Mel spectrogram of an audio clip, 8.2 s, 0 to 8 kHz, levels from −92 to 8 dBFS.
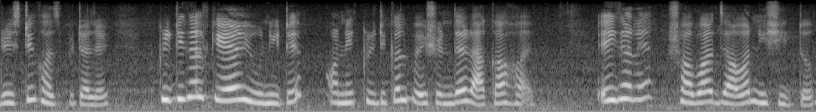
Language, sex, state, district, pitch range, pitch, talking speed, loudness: Bengali, female, West Bengal, Dakshin Dinajpur, 240-320 Hz, 260 Hz, 140 wpm, -15 LUFS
